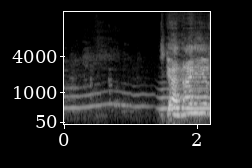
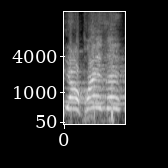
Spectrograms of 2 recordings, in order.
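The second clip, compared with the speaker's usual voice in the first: louder and higher, scolding the room; mock outraged shout; 10 semitones higher, 13 dB louder, slower than usual. Comic scolding the audience with an outraged shout. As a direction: bark it at the whole crowd like a fed-up preacher.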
